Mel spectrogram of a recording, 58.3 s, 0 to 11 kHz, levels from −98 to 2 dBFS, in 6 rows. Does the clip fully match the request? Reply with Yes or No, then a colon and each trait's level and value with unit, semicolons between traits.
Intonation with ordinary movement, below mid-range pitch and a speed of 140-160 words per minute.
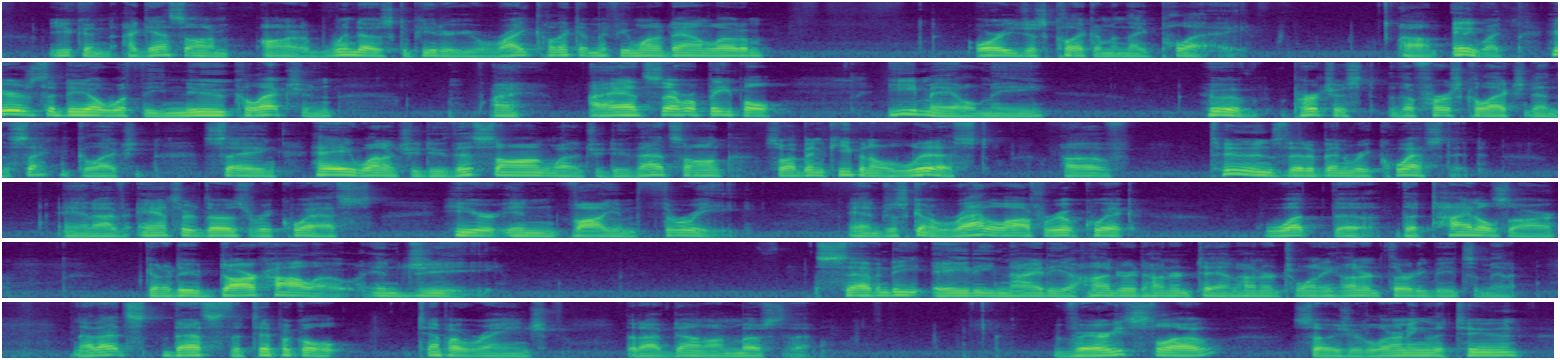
Yes: average, 3.8 semitones; low, 110 Hz; average, 145 wpm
